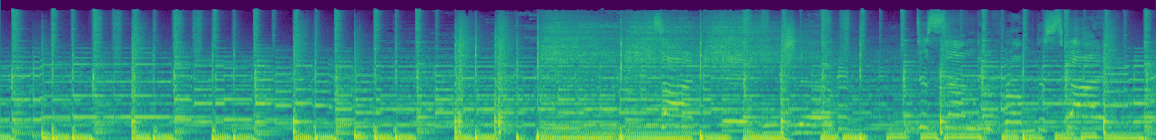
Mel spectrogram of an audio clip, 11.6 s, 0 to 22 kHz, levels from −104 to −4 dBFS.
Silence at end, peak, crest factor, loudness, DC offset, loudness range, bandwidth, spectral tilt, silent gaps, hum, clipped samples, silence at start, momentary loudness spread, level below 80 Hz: 0 s; 0 dBFS; 18 dB; -19 LUFS; under 0.1%; 2 LU; 17 kHz; -4.5 dB/octave; none; none; under 0.1%; 0 s; 4 LU; -24 dBFS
